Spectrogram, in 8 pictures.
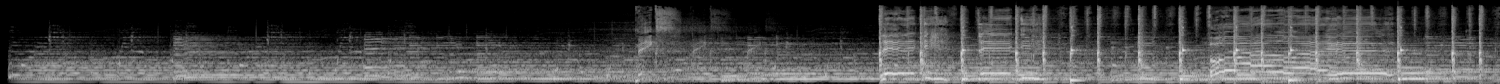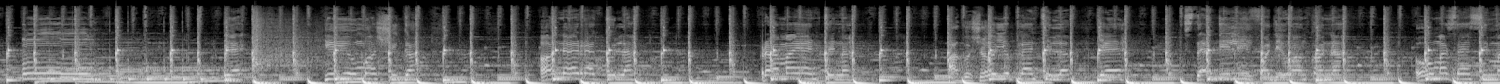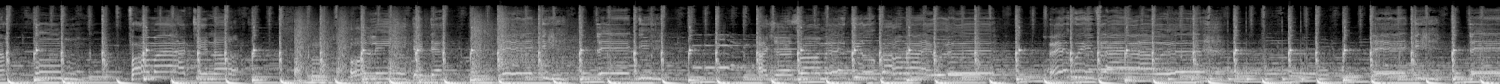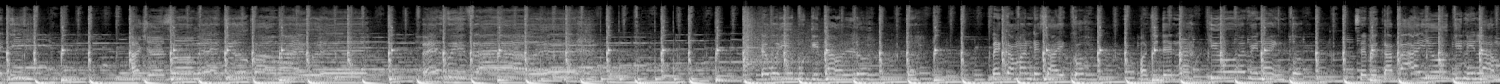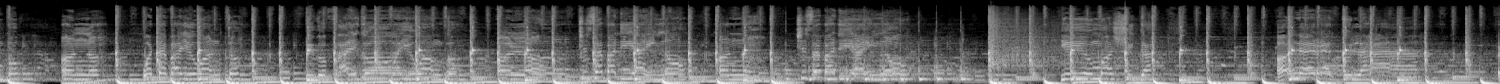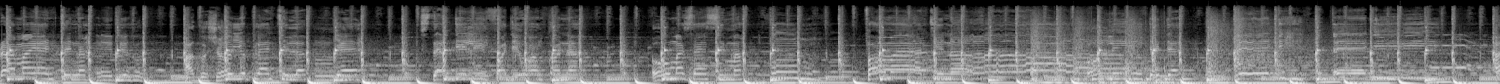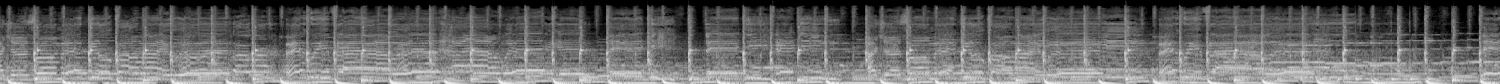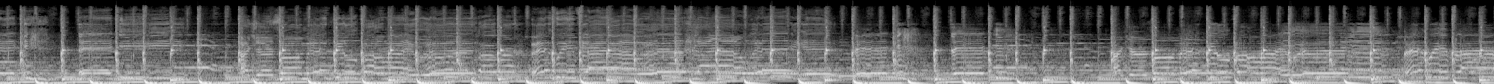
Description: A multi-talented Ghanaian afrobeat sensation and songwriter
